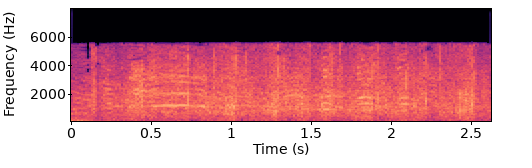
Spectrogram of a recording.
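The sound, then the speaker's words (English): Audience applause breaks out during a stage talk: a steady, dense wash of many hands clapping at once, holding at an even, fairly loud level with no clear pauses for its full length. “Somebody clap.”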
